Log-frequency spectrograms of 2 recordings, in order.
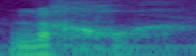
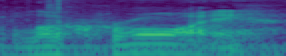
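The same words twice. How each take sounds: First: Le Croix echoed as "luh kwah"; French-style pronunciation. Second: Put-on LaCroix said "luh-kroy", rhyming with boy; West Coast Canadian pronunciation. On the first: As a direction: say Le Croix with a silent x and a "wah" ending. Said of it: "I'm pretty sure it's Le Croix". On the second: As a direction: anglicise LaCroix with an "oy" ending and no x. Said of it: "West Coast Canadian". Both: Shown as a demonstration.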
